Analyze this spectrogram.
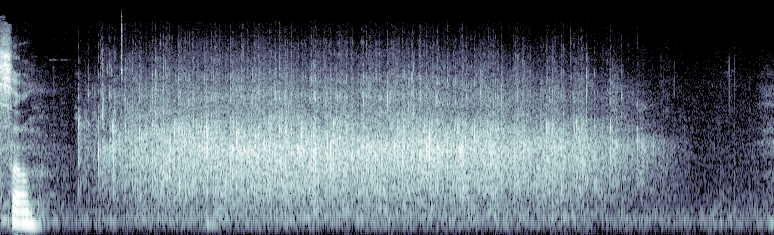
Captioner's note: applause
